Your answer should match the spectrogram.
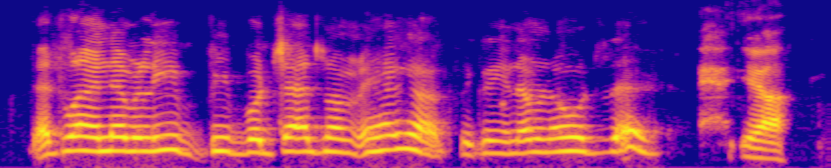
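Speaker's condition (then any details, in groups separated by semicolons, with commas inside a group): Cerebral palsy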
